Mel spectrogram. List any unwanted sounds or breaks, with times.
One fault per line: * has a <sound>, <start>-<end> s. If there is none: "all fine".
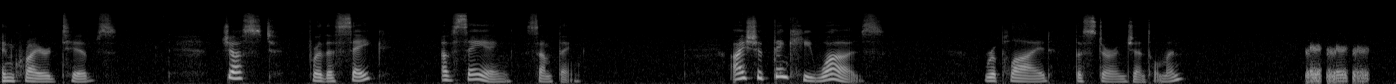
* has a laugh, 13.1-13.7 s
